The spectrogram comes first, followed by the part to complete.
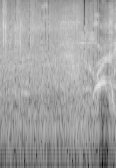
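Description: Road traffic: a steady hiss and rumble of vehicles on a busy street, with a brief high-pitched tone near the end.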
